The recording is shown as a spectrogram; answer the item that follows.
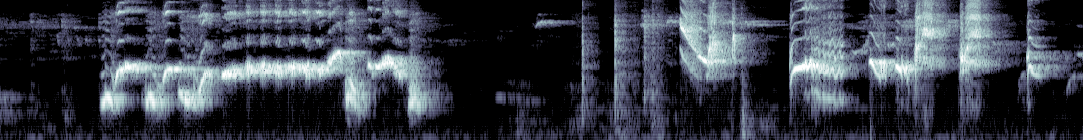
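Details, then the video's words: White-rumped shama singing vigorously, a song meant to provoke a rival into singing back, full of imitated 'isian' material: a run of clear whistled notes rising in pitch, a short pause, then harsh buzzy bursts and bright chirps. "MURAI BATU GACOR memancing EMOSI lawan jadi NYAUT GACOR BONGKAR MATERI ISIAN ampuh buat PANCINGAN"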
